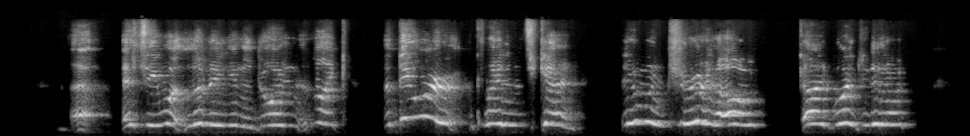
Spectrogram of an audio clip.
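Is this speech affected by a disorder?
Yes: cerebral palsy, quadriplegia; self-described clear voice, dry throat during talk, hosts want to understand better.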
